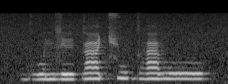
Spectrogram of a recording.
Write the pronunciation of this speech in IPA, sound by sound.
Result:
ɡʱ ʊ˨ n z e˨ ɡ a˦ t͡ɕ u˦ ɡʱ a˦ v o˦

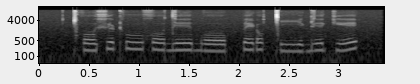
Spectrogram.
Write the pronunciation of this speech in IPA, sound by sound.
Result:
ǀʰ o xʲ o ʈʰ uː x oː d ɪː b oː pː e ɽ o ǀ iː ɖ ɪː kʲ eː

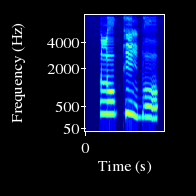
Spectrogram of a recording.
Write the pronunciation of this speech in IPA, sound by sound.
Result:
l o˦ k ĩ˦˨ ɡ͡b o˨

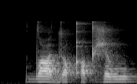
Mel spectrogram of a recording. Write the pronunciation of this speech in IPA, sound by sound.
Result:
dˤ ɛ d u qʼ ə tˤ ʒ u

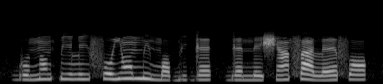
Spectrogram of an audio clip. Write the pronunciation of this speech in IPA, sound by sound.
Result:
ɡ o˨ n ɔ̃˧ k͡p i˧ l i˧ f o˧ j ɔ̃˦ m ĩ˦˨ m ɔ˨ b i˨ ɡ ɛ˧ | ɡ ɛ˨ n e˨ ʃ ã˨˦ f a˦˨ l ɛ˨˦ f ɔ˦

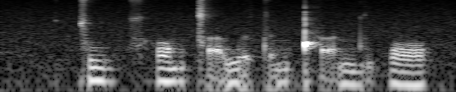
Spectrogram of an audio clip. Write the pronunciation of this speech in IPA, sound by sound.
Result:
ǀ u b t͡sʰ ɔ m ǀ a̰ w ə̰ t ə̰ m ǃʰ a̰ n d ṵ p ɔ

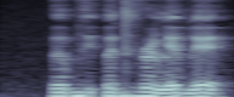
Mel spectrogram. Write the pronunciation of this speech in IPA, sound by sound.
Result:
ə˧˥ b ɪ˧˥ ʔ ə˧˥ dʱ ə˞˥˩ l ɛ˥˩ b ɛ˥˩

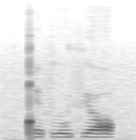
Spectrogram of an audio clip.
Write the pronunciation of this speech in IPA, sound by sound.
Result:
ǃ e f l u fʲ ɒ

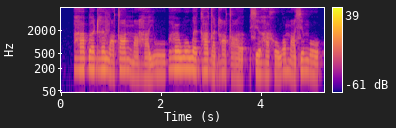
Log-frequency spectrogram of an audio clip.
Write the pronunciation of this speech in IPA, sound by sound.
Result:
ɦ a˦ ɓ ɜ˦ ɖʱ ɛ˦ v ɔ˨ tˤ ə˞˦ ŋ͡m ɑ˨ ɦ a˨ j u˦ | ɦ ə˞˦ w o˦ w ɛ˦ ɡʱ a˦ d a˨ ɖʱ ɑ˦˨ tˤ ɜ˨ | sʲ ɜ˨ ɦ a˨ x o˨ w ɔ˦ m ɑ˨ sʲ o˦ ŋ o˨

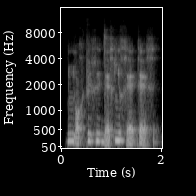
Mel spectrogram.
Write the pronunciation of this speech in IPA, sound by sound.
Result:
ʎ ɔ̰ x ʈ y x y d̪ ɛ̰ x ʎ ə x ɛ̰ k ɛ̰ x

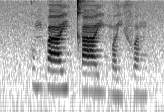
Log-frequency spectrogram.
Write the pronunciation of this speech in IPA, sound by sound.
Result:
k ʊ˨˧ ŋ p aː˨˧ j kʰ aː˧ j m ɐ˨ j f ɐ˧ ŋ

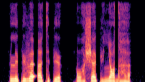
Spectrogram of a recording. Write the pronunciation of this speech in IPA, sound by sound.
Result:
lʲ ɜ pʲ u v ɛ ʔ æ tʲ ə pʲ ə | lˠ ɛ̤ ʃ ɛ pʲ ə̤ ʎ ɑ d æ̤

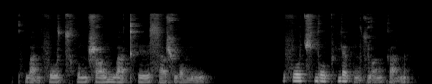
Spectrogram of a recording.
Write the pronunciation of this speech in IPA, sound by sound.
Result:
kʰ w a̰˨˩ n f o˧˥ ʊ̯ t͡sʰ ʊ˧˥ ŋ ʂ ɑ˧˥ ʊ̯ m w ä˧˥ kʰ e˧˥ ɪ̯ s ä˧˥ ʂ w ɔ˧˥ m ṵ˨˩˦ | f o˥ ʊ̯ t͡ɕʰ j o˥˧ ʊ̯ pʰ j ɛ˥˩ p ʊ̰˨˩ ŋ s w ɑ˧˥ ŋ k a̰˨˩˦ n

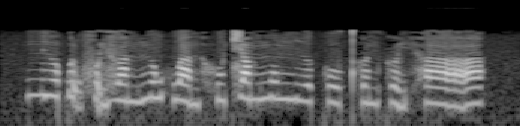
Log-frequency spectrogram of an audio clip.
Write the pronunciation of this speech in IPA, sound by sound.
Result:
n i˧ ə̯ ɓ ə̰˧˨ w f ə̰˧˨ j v a˨˩ n ŋ ə˧ w h w a˧˩ n h u˨˩ t͡ɕ a˧ m ŋ o˧ ŋ i˨˩ ə̯ k o˨˩ t̪ʰ ə˨˩ n k ə˧˩ j h aː˧˩˨

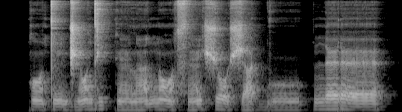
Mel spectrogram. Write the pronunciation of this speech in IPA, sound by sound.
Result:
k ɔ̃˨ t ĩ˨ d͡ʒ ɔ̃˨˦ d i˦˨ k ɛ̃˨ l ã˨˦ n ɔ̃˦˨ s ɛ̃˨˦ ʃ o˦˨ ʃ a˨˦ ɡ͡b u˧ | n ɛ˦ ɾ ɛ˧

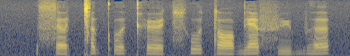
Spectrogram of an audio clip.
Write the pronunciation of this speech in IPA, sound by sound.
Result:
s ə ǀ ə kʷʼ ɛ kʰ ø t͡sʰ u t ɔ ɡ ɛ f y bʱ ə

